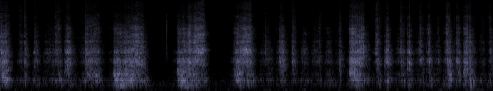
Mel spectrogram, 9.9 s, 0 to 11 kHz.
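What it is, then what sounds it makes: Scratch art card being scratched. A wooden stylus scratches a black wax-coated scratch art card lying flat, near its lower right corner. An uneven series of short, dry rasping strokes and a few longer scrapes follows, with a bright, gritty hiss centered around 1 kHz and almost no low end.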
